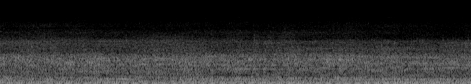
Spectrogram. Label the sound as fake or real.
fake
